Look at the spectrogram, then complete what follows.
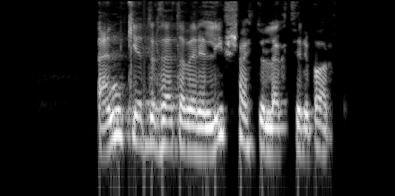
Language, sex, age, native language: Icelandic, male, 70-79, Icelandic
